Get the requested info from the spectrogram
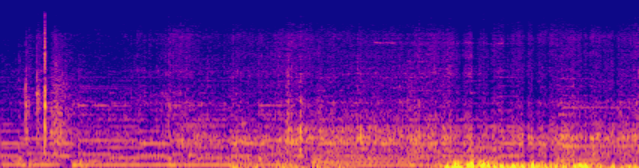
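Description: Background music with a steady bass line over the rolling of skateboard wheels on asphalt, with a sharp click near the start. The bass swells louder near the end.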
